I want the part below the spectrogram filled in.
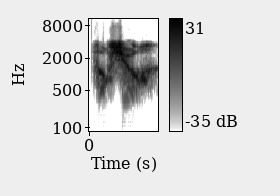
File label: agree, gendarmerie male; vo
